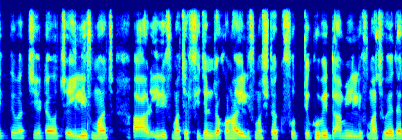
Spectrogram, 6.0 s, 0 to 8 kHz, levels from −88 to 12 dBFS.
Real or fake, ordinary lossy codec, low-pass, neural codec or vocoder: real; none; 7.2 kHz; none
